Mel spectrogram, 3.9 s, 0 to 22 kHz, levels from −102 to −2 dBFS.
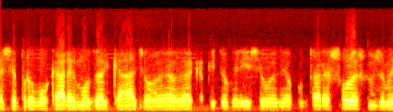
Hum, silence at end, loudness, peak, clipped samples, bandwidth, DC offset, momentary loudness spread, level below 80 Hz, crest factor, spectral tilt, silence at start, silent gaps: none; 0 s; -16 LUFS; 0 dBFS; under 0.1%; 10 kHz; under 0.1%; 6 LU; -58 dBFS; 16 dB; -7 dB/octave; 0 s; none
